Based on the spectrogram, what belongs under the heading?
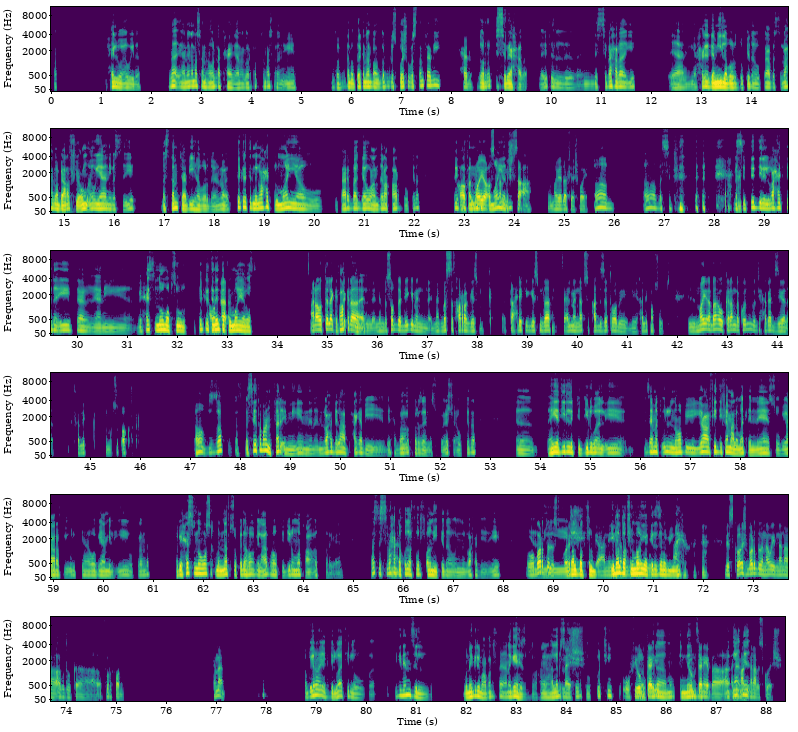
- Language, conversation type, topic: Arabic, unstructured, إيه أكتر نشاط رياضي بتحب تمارسه؟
- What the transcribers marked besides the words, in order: chuckle; tapping; in English: "for funny"; laughing while speaking: "أيوة"; in English: "كfor fun"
